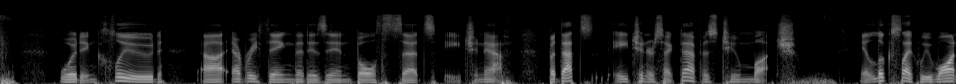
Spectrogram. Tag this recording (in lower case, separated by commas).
speech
